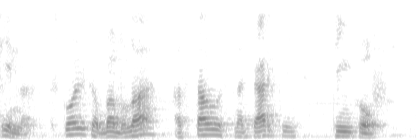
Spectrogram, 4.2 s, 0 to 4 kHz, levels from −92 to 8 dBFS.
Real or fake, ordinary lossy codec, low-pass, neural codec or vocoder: fake; MP3, 24 kbps; 3.6 kHz; codec, 16 kHz in and 24 kHz out, 1 kbps, XY-Tokenizer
